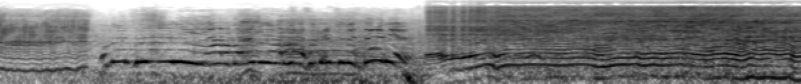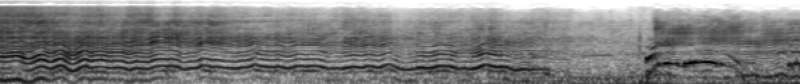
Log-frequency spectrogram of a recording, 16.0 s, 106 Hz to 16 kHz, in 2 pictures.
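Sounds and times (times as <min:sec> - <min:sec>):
motorcycle engine revving: 0:00.0 - 0:01.0, 0:04.2 - 0:16.0
wheel spinning in sand: 0:04.3 - 0:13.4.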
